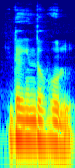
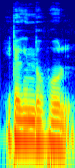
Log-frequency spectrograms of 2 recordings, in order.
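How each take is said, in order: No difference in how they are said.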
